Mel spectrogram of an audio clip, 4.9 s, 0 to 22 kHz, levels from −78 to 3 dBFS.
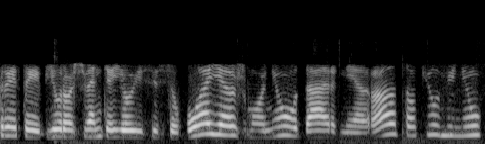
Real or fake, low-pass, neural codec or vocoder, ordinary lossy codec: real; 7.2 kHz; none; AAC, 48 kbps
